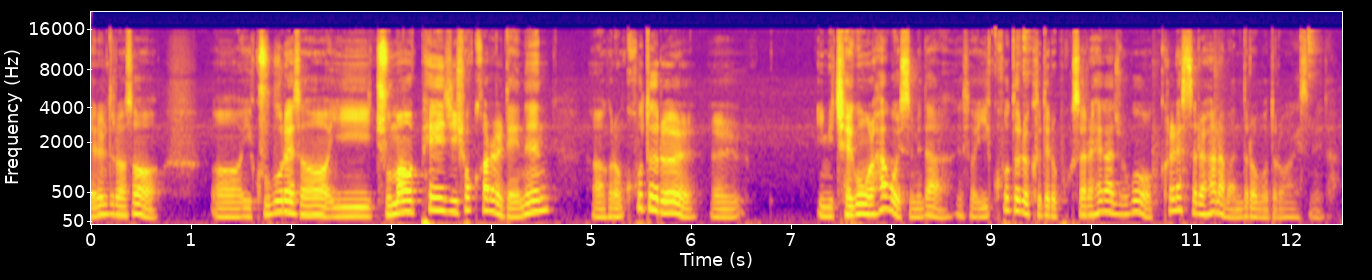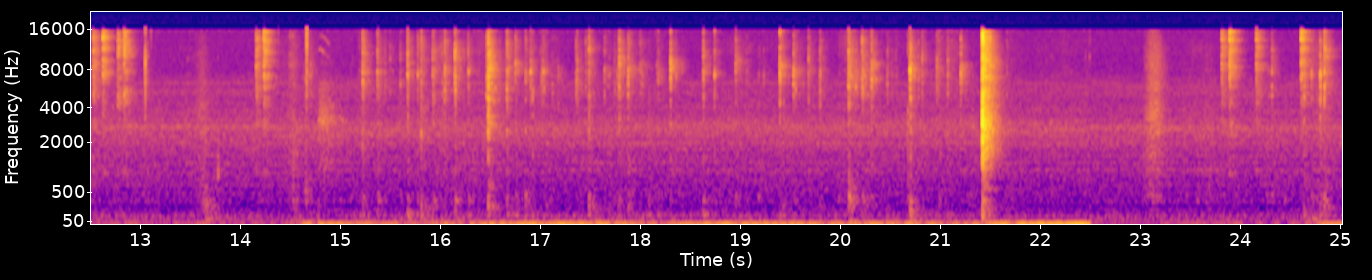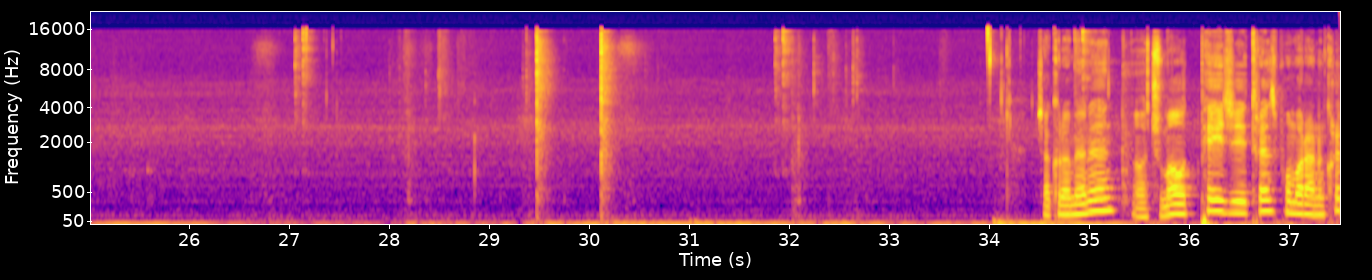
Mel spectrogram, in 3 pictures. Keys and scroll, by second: 24.8 super+v, 32.7 alt+Return.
